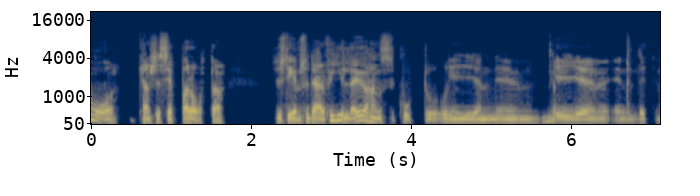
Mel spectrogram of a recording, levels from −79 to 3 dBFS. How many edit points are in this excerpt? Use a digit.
2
